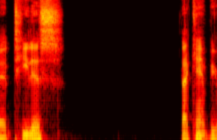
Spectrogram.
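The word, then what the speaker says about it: Tidus: username and I've been I've still been saying Titus this whole time. You're telling me it's Tetus? That's how you say it.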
